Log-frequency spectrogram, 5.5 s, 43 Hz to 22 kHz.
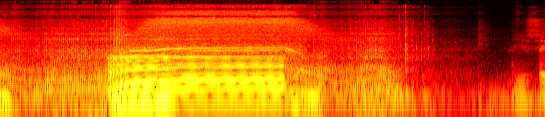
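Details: Husqvarna 128 CD trimmer after carburetor replacement, started with primer and half choke; fires and holds a steady high buzz a couple of seconds then drops off, may smoke from excess fuel left in muffler by old carburetor; normal running.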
